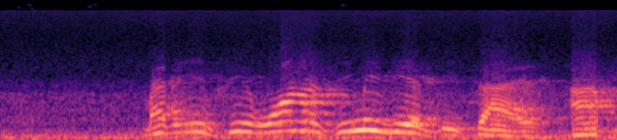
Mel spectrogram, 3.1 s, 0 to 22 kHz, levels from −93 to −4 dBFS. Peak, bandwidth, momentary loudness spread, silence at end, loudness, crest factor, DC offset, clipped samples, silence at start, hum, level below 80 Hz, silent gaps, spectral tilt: -8 dBFS; 16 kHz; 20 LU; 0 s; -22 LUFS; 14 dB; under 0.1%; under 0.1%; 0 s; none; -40 dBFS; none; -9.5 dB/octave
